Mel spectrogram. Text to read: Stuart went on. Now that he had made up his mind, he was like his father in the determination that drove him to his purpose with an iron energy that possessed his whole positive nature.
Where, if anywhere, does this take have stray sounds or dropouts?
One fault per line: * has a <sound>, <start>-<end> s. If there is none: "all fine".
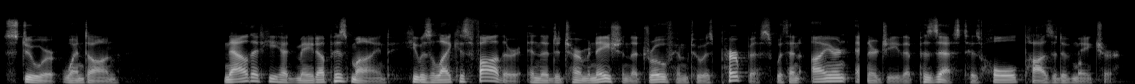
* has a dropout, 8.6-8.7 s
